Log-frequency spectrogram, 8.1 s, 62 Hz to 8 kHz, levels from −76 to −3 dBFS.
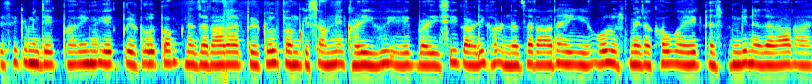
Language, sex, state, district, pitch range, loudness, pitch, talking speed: Hindi, female, Bihar, Katihar, 190-205 Hz, -14 LUFS, 195 Hz, 295 wpm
